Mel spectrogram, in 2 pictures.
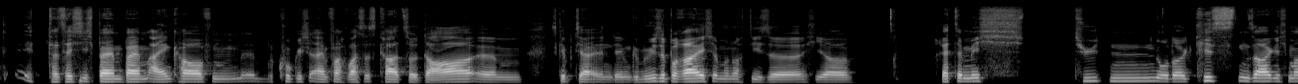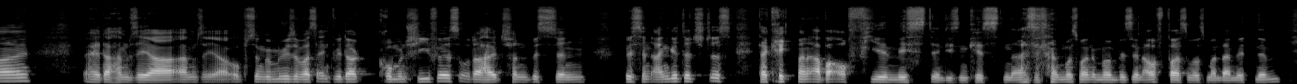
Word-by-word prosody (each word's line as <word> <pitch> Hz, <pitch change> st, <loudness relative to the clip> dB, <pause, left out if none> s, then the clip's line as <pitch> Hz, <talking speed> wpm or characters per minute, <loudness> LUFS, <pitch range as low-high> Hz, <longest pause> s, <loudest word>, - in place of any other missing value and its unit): ,äh, -, -, -10 dB
tatsächlich, 130 Hz, +3 st, -2 dB
beim 130 Hz, 0 st, +6 dB
beim 130 Hz, 0 st, +5 dB
Einkaufen, 130 Hz, +1 st, +1 dB
ähm, 145 Hz, -3 st, -10 dB
gucke 135 Hz, 0 st, -6 dB
ich -, -, -9 dB
einfach, 125 Hz, -1 st, -1 dB
was 120 Hz, +2 st, 0 dB
ist 135 Hz, -, -8 dB
grad 120 Hz, -1 st, +4 dB
so 115 Hz, -, -1 dB
da? 120 Hz, +5 st, +4 dB, 0.2 s
Ähm, 110 Hz, 0 st, -10 dB, 0.3 s
es -, -, -16 dB
gibt -, -, -6 dB
ja 120 Hz, -, +4 dB
in 115 Hz, -1 st, -6 dB
dem 115 Hz, 0 st, -6 dB
Gemüsebereich 140 Hz, +2 st, +4 dB
immer 130 Hz, -3 st, -4 dB
noch 130 Hz, -2 st, -7 dB
diese 115 Hz, -1 st, -2 dB
hier 115 Hz, -1 st, -2 dB, 0.9 s
„Rette 135 Hz, +2 st, +2 dB
mich 150 Hz, +1 st, -4 dB, 0.5 s
Tüten 155 Hz, 0 st, -7 dB
oder 140 Hz, -1 st, +1 dB
Kisten,“ 170 Hz, +1 st, -1 dB
sag 150 Hz, -1 st, +5 dB
ich 145 Hz, 0 st, -8 dB
mal. 150 Hz, +2 st, +1 dB, 0.5 s
Äh, 115 Hz, -1 st, -2 dB
da 115 Hz, -3 st, +3 dB
haben 110 Hz, +1 st, -4 dB
sie 110 Hz, +1 st, -1 dB
ja 105 Hz, 0 st, +6 dB
haben 115 Hz, 0 st, -2 dB
sie 115 Hz, +1 st, -10 dB
ja -, -, -2 dB
Obst -, -, -7 dB
und 125 Hz, -2 st, -4 dB
Gemüse, 125 Hz, +1 st, -2 dB
was 120 Hz, -1 st, +2 dB
entweder 125 Hz, -1 st, 0 dB
krumm 125 Hz, -1 st, -3 dB
und 125 Hz, -, -6 dB
schief 135 Hz, +1 st, -5 dB
ist 145 Hz, -1 st, +4 dB
oder 120 Hz, -4 st, +2 dB
halt 110 Hz, 0 st, +2 dB
schon 115 Hz, 0 st, -4 dB
'n 110 Hz, -, -14 dB
bisschen 115 Hz, -1 st, -4 dB, 0.4 s
bisschen 125 Hz, -1 st, -3 dB
angeditscht 140 Hz, +4 st, -1 dB
ist. 155 Hz, 0 st, -3 dB, 0.2 s
Da 115 Hz, -, +5 dB
kriegt 135 Hz, -, +1 dB
man 120 Hz, -1 st, +3 dB
aber 120 Hz, -1 st, +4 dB
auch 120 Hz, -, -1 dB
viel 115 Hz, -1 st, -1 dB
Mist 110 Hz, 0 st, -2 dB
in 105 Hz, -3 st, -3 dB
diesen 100 Hz, +1 st, -7 dB
Kisten, 105 Hz, +1 st, -3 dB
also 110 Hz, +1 st, -1 dB
da 115 Hz, -, +1 dB
muss 115 Hz, +1 st, -2 dB
man 115 Hz, -1 st, +2 dB
immer 110 Hz, 0 st, 0 dB
'n 110 Hz, -, -2 dB
bisschen 115 Hz, 0 st, -2 dB
aufpassen, 110 Hz, -1 st, +1 dB
was 105 Hz, +1 st, -5 dB
man 105 Hz, -1 st, -4 dB
da 100 Hz, -, +2 dB
mitnimmt. 110 Hz, +4 st, -4 dB
120 Hz, 185 wpm, -25 LUFS, 115-135 Hz, 0.9 s, beim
